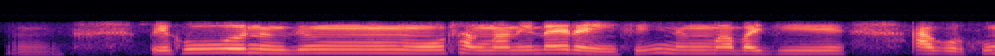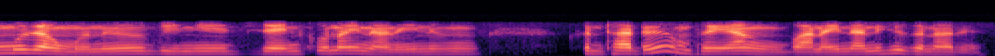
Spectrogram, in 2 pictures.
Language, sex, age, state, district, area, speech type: Bodo, female, 45-60, Assam, Kokrajhar, urban, conversation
